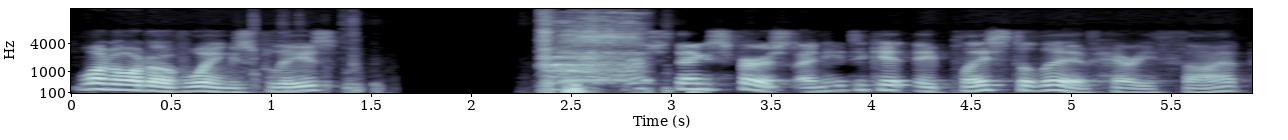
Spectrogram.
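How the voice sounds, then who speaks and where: A medium-pitched voice hosting a comedic reading show. The delivery is casual and playful, full of quips tossed in between stretches of reading aloud. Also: a little slow. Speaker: host of a bad fan fiction reading show.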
